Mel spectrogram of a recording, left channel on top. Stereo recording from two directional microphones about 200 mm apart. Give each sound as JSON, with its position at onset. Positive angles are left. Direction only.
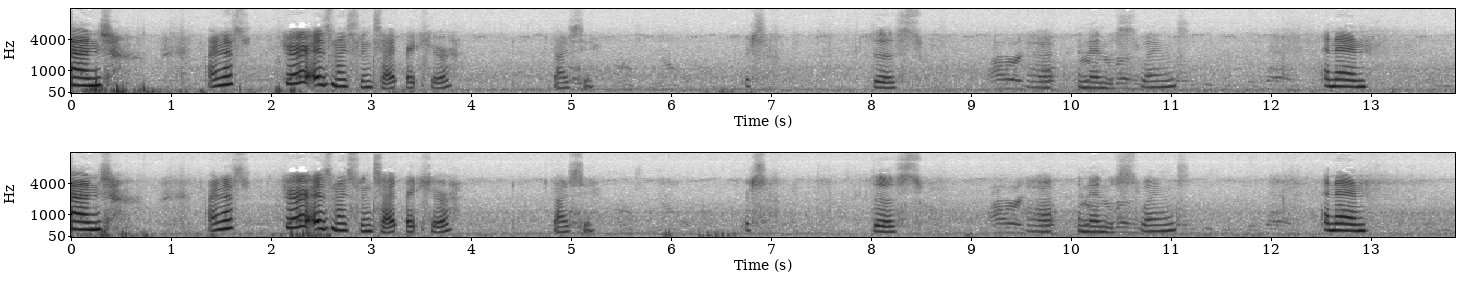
{"t": 0.0, "sound": "a sound", "side_deg": 0}
{"t": 1.3, "sound": "speech", "side_deg": 0}
{"t": 2.0, "sound": "speech", "side_deg": -10}
{"t": 3.1, "sound": "a woman's voice", "side_deg": -30}
{"t": 6.7, "sound": "a sound", "side_deg": -25}
{"t": 8.0, "sound": "speech", "side_deg": -20}
{"t": 9.2, "sound": "insect", "side_deg": -40}
{"t": 9.6, "sound": "speech", "side_deg": -20}
{"t": 12.4, "sound": "speech", "side_deg": -20}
